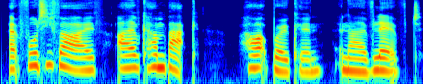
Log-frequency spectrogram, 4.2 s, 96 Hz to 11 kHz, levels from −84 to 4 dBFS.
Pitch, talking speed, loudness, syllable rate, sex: 225 Hz, 185 wpm, -17 LUFS, 4.7 syllables/s, female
